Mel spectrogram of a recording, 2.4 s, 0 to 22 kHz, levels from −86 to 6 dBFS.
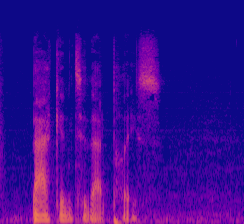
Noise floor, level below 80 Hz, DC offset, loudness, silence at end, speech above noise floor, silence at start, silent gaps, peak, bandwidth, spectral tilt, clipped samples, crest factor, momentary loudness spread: -56 dBFS; -44 dBFS; under 0.1%; -34 LUFS; 0.05 s; 24 dB; 0 s; none; -10 dBFS; 13 kHz; -5 dB/octave; under 0.1%; 26 dB; 8 LU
